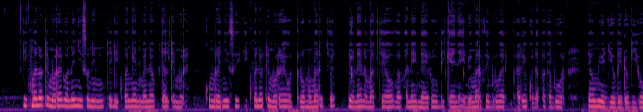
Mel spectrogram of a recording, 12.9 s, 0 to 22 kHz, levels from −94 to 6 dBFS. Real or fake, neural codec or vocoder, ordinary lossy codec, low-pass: real; none; none; none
